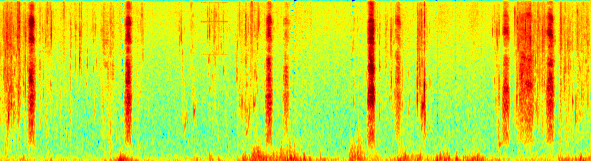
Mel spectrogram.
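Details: Eurasian magpie, Pica pica, uttering separate rasping chak notes spaced irregularly a second or so apart, over a low background rumble.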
